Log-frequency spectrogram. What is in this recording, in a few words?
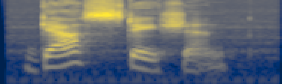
"gas station", English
